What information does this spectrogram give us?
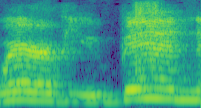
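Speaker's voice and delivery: frantic, loud, beside-herself yelling. Retelling a story of a wife upset at her late husband: imitating someone yelling. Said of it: "yelling at him".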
